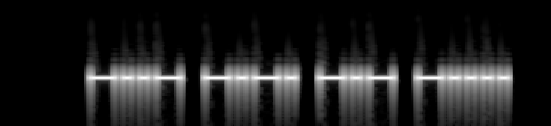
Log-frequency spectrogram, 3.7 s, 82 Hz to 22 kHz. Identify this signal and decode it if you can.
Morse code, heard as a keyed tone, about 22 wpm, 700 Hz. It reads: XCK6
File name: practice / 22wpm / Four Letter-Number Combinations - 22wpm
